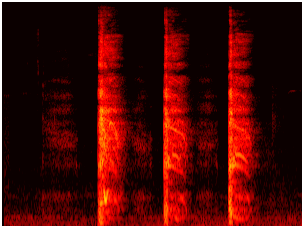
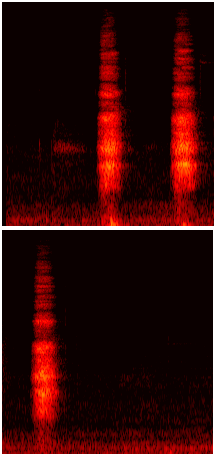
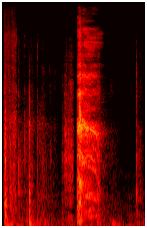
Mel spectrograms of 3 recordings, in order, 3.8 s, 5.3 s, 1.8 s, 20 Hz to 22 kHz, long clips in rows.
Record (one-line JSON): {"three_cough_length": "3.8 s", "three_cough_amplitude": 4618, "three_cough_signal_mean_std_ratio": 0.32, "exhalation_length": "5.3 s", "exhalation_amplitude": 1454, "exhalation_signal_mean_std_ratio": 0.34, "cough_length": "1.8 s", "cough_amplitude": 3828, "cough_signal_mean_std_ratio": 0.38, "survey_phase": "beta (2021-08-13 to 2022-03-07)", "age": "18-44", "gender": "Female", "wearing_mask": "No", "symptom_none": true, "smoker_status": "Never smoked", "respiratory_condition_asthma": false, "respiratory_condition_other": false, "recruitment_source": "REACT", "submission_delay": "3 days", "covid_test_result": "Negative", "covid_test_method": "RT-qPCR"}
